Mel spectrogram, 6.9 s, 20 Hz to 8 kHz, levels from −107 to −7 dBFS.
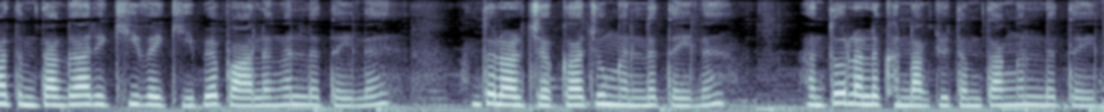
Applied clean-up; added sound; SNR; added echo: none; none; none; none.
